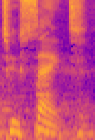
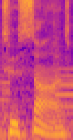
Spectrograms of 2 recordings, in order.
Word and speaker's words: Toussaint: The song is Get Out of My Life, Woman, and it was written by New Orleans great Alan Toussaint. I used to call him Toussaint, but then I heard an interview where he said the correct pronunciation of his name is Toussaint, so I've changed my ways, baby.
